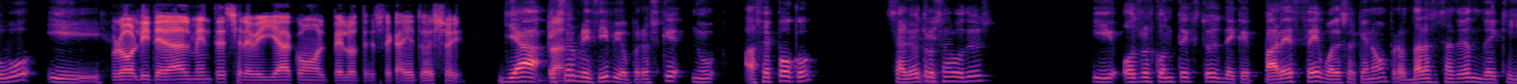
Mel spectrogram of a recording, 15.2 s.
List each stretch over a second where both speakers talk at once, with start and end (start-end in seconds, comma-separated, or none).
none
